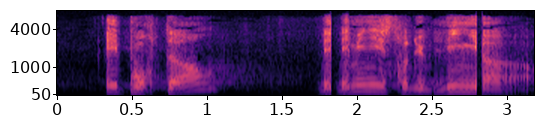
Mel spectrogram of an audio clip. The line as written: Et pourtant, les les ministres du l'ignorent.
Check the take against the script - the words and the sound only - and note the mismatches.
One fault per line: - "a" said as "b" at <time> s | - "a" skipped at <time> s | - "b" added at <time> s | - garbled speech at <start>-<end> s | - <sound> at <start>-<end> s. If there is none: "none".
- dropout at 2.8-2.8 s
